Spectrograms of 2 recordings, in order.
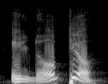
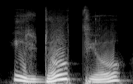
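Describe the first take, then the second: First: "Il doppio?" settled and falling, sure of itself; serene, assured "Il doppio?" closing the matter; calm confirmation. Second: Slow, dreamlike murmured question rising at the end; stunned, drawn-out "Il doppio?" barely believing it; dazed murmur. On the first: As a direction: confirm "Il doppio?" calmly, with a steady fall. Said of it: "confermò Donatello sicuro e sereno". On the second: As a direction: drag out "Il doppio?" as if in a daze. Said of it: "mormorarono come trasognati". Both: A narrator's reading.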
